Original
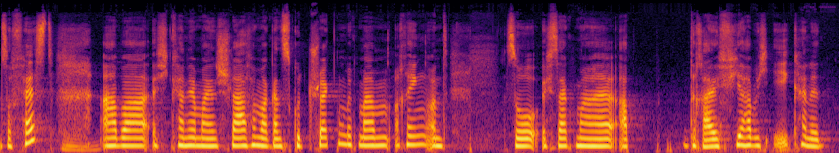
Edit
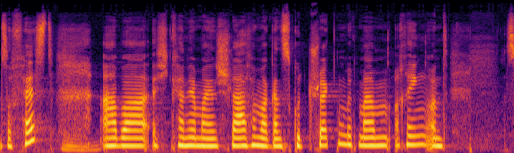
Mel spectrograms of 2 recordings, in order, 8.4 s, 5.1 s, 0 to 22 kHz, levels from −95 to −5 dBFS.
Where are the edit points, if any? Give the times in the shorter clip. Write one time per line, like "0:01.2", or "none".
none

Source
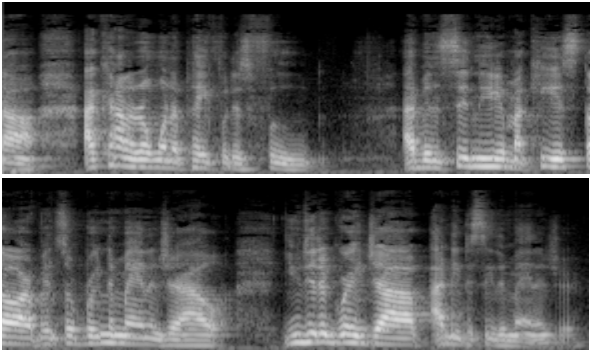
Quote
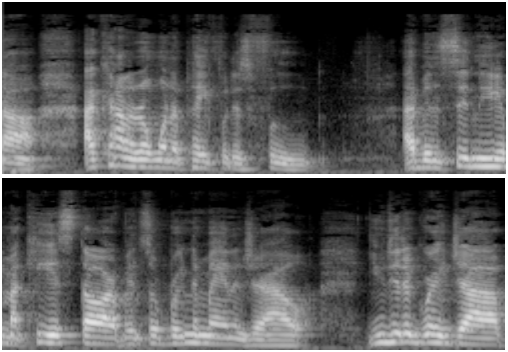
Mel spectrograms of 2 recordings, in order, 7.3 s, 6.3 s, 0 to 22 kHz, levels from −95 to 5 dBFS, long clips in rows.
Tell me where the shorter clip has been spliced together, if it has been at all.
none

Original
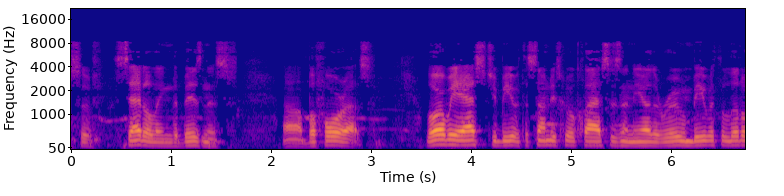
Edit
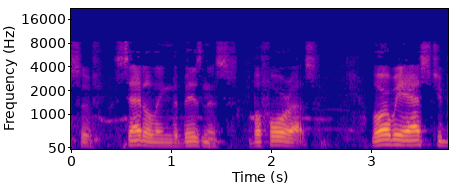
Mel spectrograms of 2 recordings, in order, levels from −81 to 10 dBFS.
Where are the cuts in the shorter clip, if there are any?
0:01.8

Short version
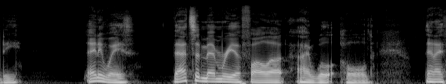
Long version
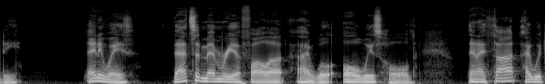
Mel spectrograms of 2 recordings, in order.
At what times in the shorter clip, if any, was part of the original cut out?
0:03.4

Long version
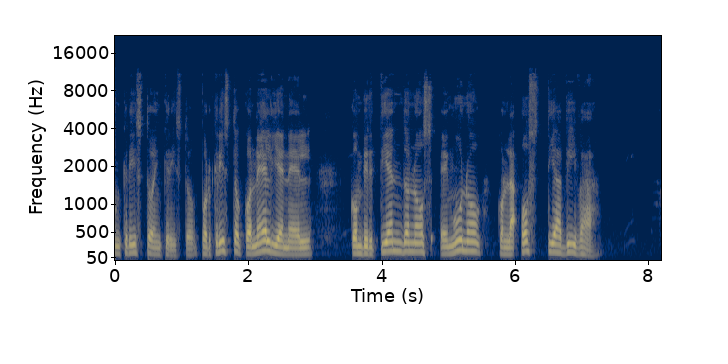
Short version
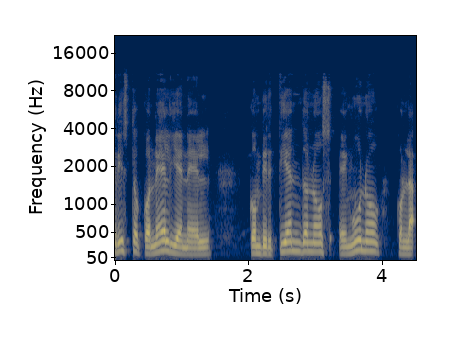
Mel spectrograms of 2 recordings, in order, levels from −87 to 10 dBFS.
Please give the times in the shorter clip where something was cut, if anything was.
none

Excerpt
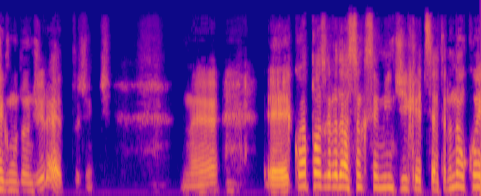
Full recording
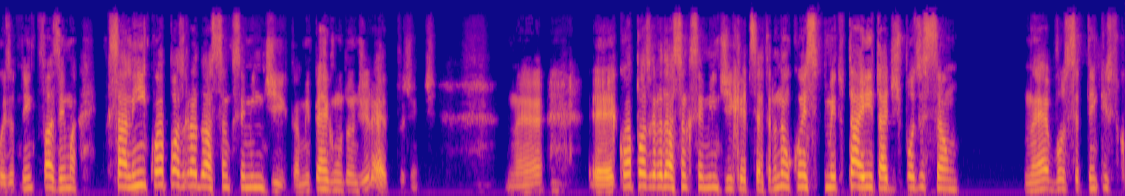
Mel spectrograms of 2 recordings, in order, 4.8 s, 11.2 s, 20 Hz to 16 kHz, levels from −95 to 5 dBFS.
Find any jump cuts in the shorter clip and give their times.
none

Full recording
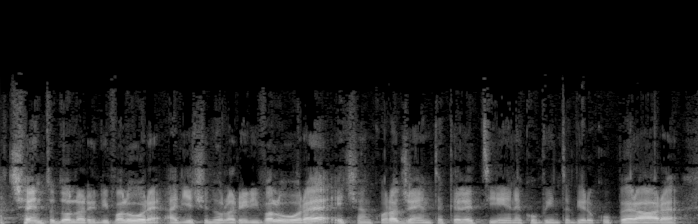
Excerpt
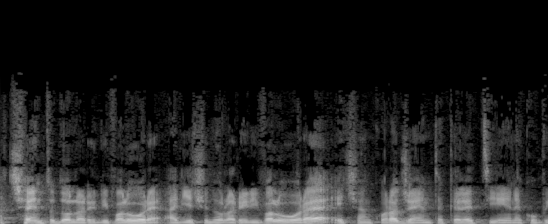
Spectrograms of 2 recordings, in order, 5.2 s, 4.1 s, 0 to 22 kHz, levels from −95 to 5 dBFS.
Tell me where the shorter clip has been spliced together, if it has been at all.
none

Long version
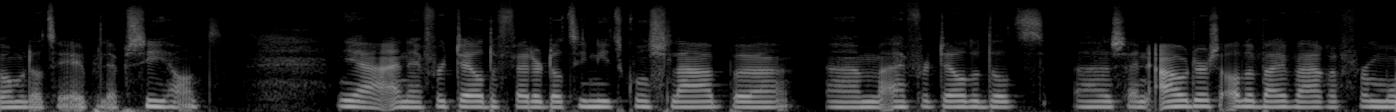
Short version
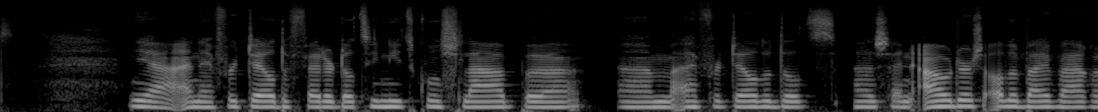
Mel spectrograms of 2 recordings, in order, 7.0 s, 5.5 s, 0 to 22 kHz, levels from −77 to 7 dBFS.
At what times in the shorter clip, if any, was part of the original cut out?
0:04.3

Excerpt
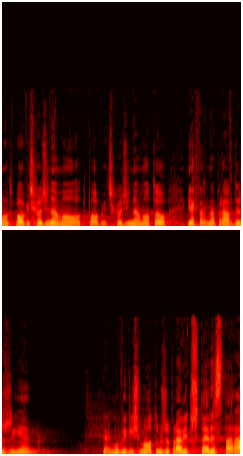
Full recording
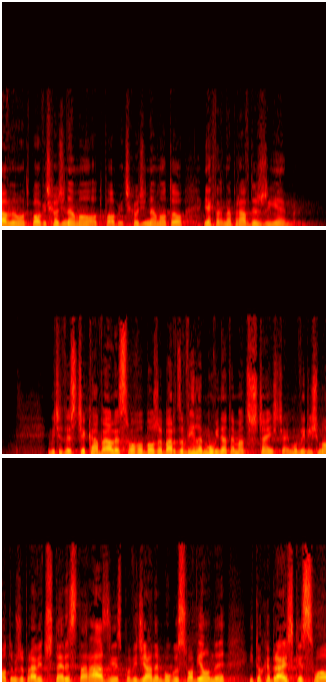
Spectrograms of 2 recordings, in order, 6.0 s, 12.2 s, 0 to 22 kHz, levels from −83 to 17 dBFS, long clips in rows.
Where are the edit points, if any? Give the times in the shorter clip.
0:04.3

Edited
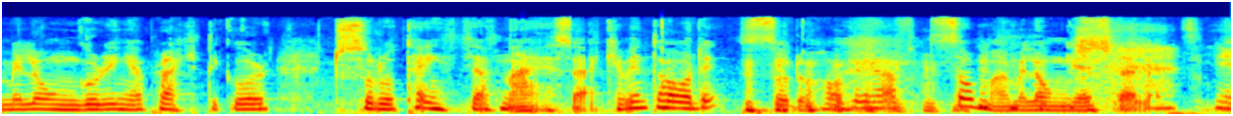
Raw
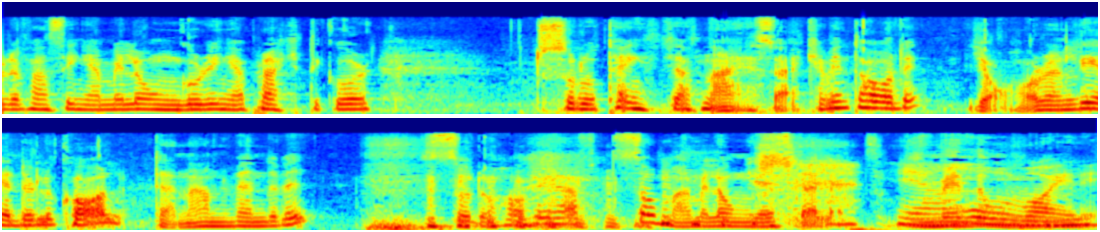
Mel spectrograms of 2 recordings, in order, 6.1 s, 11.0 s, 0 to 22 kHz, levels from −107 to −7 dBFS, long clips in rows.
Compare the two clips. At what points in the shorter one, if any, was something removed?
0:01.6
0:03.7

